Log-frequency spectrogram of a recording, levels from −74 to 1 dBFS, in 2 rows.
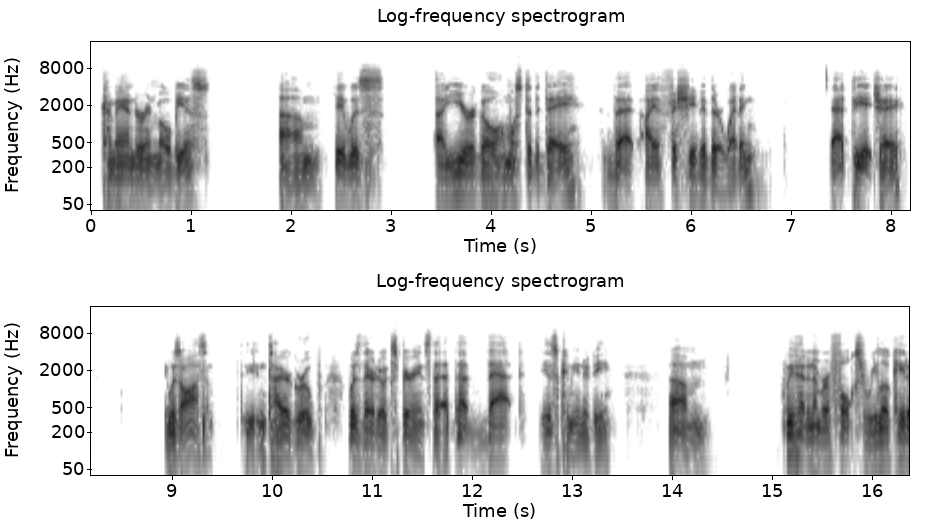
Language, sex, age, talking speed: English, male, 40-59, 160 wpm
